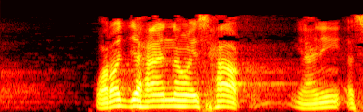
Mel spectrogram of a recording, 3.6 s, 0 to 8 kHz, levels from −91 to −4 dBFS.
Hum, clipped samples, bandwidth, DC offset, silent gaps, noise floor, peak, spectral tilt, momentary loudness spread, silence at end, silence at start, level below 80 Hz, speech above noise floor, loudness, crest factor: none; under 0.1%; 5.4 kHz; under 0.1%; none; -60 dBFS; 0 dBFS; -12 dB/octave; 17 LU; 0 s; 0.95 s; -50 dBFS; 46 dB; -15 LUFS; 16 dB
